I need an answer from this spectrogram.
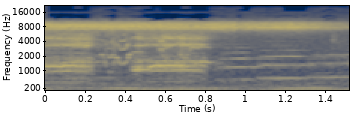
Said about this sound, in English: The trees are lovely, you hear the birds singing.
